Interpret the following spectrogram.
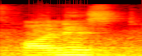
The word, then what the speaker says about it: honest: Honest. Honest, for example. Now here H is silent.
